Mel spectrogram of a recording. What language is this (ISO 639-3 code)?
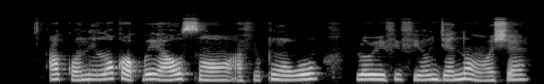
yor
